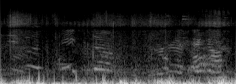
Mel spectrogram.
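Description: Indistinct chatter of several voices in the background, with irregular low bumps and knocks throughout.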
